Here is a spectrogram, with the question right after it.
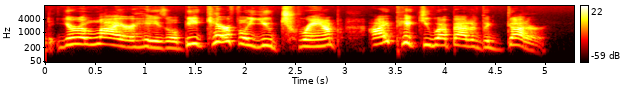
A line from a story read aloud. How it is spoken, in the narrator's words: Bessie Moore screamed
